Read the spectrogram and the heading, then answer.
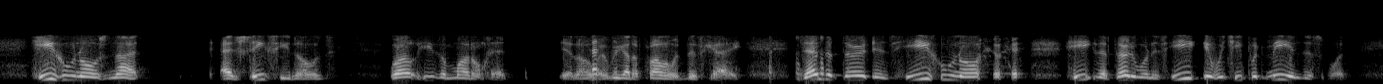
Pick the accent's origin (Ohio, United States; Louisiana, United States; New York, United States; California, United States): New York, United States; New York City; Oh, I was raised in the Bronx.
